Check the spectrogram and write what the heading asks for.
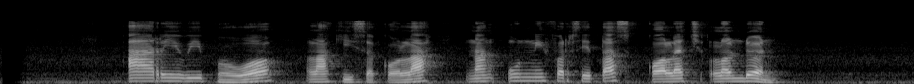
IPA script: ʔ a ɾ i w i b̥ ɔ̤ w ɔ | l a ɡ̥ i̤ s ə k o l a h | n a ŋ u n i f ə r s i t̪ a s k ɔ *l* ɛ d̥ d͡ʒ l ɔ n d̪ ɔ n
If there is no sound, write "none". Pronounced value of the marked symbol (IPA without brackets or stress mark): l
